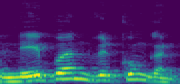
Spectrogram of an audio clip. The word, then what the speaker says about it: Nebenwirkungen: ठीक है, gibt es Nebenwirkungen, Nebenwirkungen, gibt es Nebenwirkungen, क्या इसके साइड इफेक्ट्स हैं? Nebenwirkungen, पहले नेबन पढ़ लें, फिर वियर पढ़ लें, विरकुंगन है, विरकुंगन।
